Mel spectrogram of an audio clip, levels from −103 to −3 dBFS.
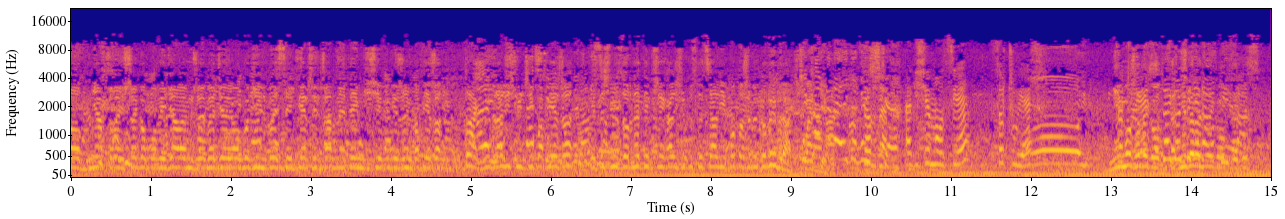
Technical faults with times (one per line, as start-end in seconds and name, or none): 1.19 compressed frames skipped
